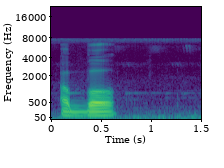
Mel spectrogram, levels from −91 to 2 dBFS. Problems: constant background noise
